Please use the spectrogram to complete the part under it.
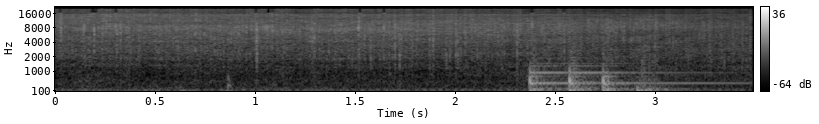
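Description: Vegetables and corn fry in a pot with a soft steady sizzle, then a few clanking stirs of a utensil against the pot near the end.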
